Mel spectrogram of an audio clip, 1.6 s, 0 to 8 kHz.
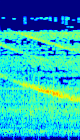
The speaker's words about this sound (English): You know, I hear about, the days that I'm home, I hear about fucking 30 sirens go by my house. Cops or fire engines.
